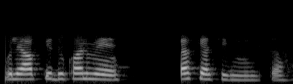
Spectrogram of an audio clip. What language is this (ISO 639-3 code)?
urd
